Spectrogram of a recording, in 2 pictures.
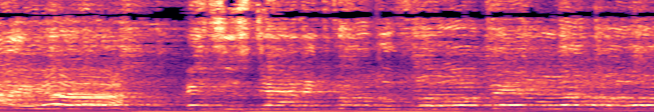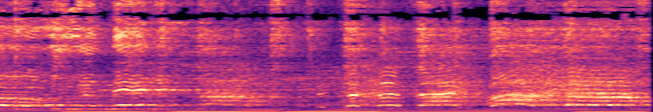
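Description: Live pop song: women's voices singing into microphones over a band track with a heavy bass line, heard from within a concert crowd.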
